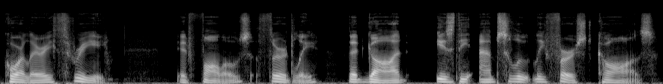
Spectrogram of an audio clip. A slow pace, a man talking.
Yes: slow, 100 wpm; male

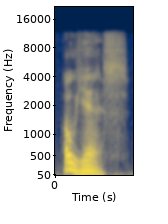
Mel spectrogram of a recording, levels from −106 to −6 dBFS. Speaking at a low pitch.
Yes: low, 125 Hz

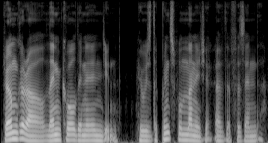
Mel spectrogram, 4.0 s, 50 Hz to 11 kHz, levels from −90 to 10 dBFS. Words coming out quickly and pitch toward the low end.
Yes: fast, 225 wpm; low, 120 Hz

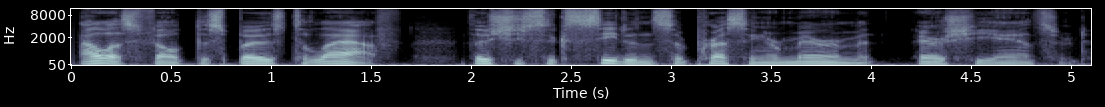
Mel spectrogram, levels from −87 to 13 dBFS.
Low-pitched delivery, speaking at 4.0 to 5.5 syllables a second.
No: low, 100 Hz; 6.0 syllables/s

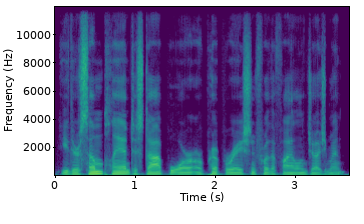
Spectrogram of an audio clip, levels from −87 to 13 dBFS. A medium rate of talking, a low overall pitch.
Yes: average, 195 wpm; low, 105 Hz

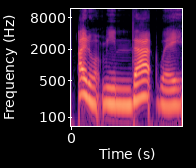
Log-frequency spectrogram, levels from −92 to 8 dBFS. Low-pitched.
No: high, 195 Hz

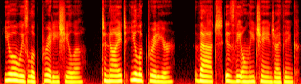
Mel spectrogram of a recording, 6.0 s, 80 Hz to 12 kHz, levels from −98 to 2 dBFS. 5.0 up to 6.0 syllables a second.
No: 4.6 syllables/s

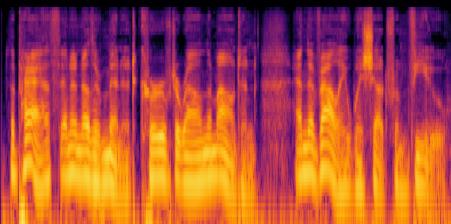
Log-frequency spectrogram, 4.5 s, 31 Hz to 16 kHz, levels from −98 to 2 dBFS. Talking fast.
Yes: fast, 215 wpm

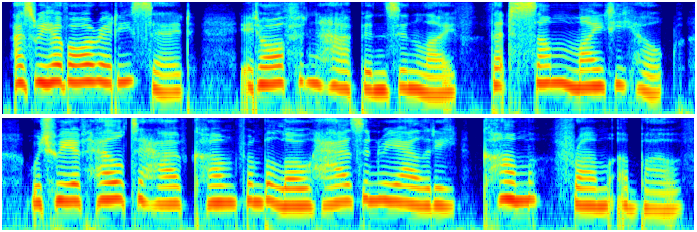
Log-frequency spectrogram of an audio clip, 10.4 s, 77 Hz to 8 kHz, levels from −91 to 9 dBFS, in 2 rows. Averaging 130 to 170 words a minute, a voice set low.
No: average, 165 wpm; high, 240 Hz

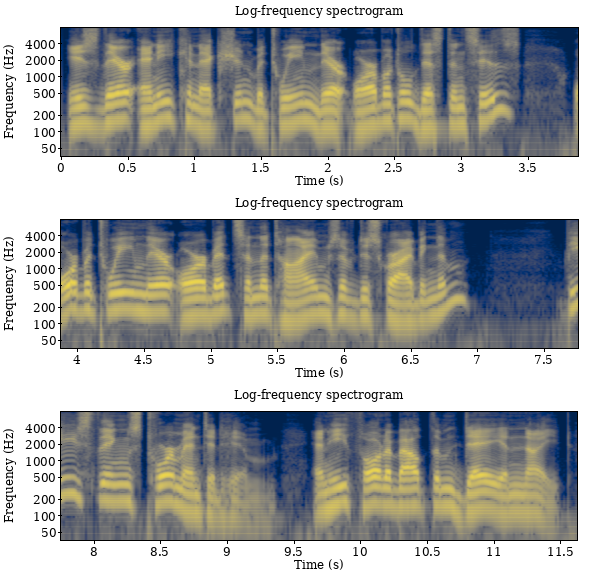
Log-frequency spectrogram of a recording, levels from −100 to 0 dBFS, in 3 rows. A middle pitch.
Yes: medium, 145 Hz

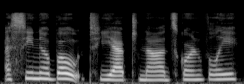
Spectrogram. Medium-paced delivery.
Yes: average, 170 wpm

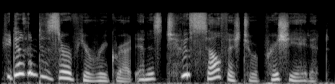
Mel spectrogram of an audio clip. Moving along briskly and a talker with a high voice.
Yes: fast, 215 wpm; high, 245 Hz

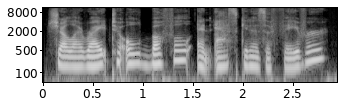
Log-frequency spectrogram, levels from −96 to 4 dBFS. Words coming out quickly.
Yes: fast, 245 wpm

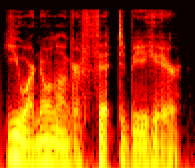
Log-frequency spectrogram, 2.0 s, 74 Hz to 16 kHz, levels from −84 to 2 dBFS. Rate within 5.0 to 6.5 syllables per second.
Yes: 6.3 syllables/s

